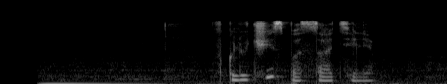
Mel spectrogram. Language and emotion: Russian, neutral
